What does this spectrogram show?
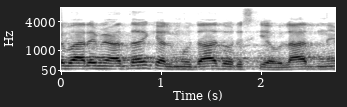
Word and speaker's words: الموداد: قحطان، یقطان یا جقطان تینوں ایک ہی نام کے مختلف تلفظ ہیں. تورات میں ہی قحطان کے 13 بیٹے ذکر کیے گئے. پہلا ہے الموداد. الف لام میم واو دال الف دال. الموداد.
